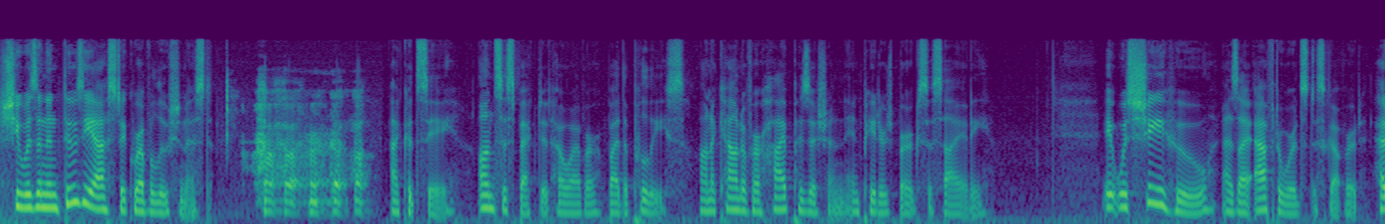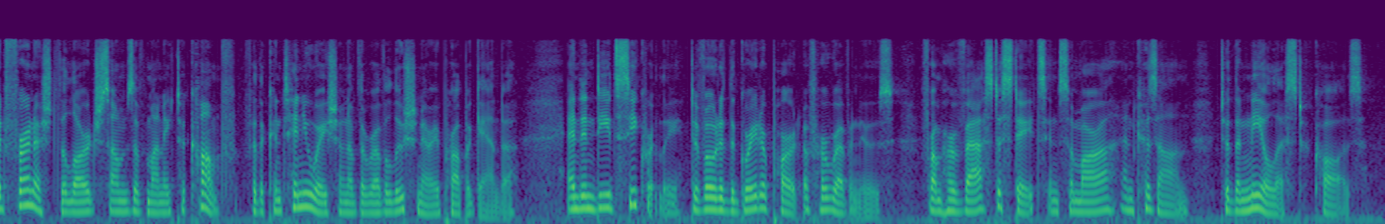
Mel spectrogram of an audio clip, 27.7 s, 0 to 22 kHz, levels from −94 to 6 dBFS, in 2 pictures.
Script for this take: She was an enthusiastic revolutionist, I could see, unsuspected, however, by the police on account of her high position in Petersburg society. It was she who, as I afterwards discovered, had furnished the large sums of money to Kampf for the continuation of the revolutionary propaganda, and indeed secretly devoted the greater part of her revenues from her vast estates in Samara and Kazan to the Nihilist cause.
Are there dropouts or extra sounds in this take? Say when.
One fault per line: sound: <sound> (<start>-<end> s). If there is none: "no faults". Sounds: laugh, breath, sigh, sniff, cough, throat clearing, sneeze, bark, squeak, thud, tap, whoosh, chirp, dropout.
sound: laugh (2.2-3.8 s)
